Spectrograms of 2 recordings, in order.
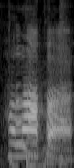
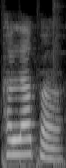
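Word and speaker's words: Xalapa: pronounce it it's like starts with an X and it's got a lot of like vowels and things so I Googled it it's according to this video halapa halapa Hala this cat in halapa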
